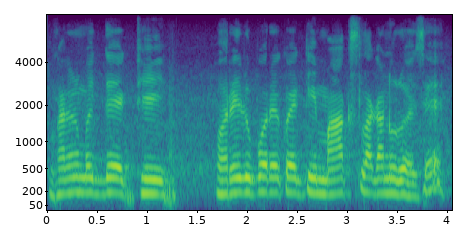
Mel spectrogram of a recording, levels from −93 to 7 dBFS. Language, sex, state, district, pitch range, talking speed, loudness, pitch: Bengali, male, Assam, Hailakandi, 170-185 Hz, 135 wpm, -14 LUFS, 180 Hz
